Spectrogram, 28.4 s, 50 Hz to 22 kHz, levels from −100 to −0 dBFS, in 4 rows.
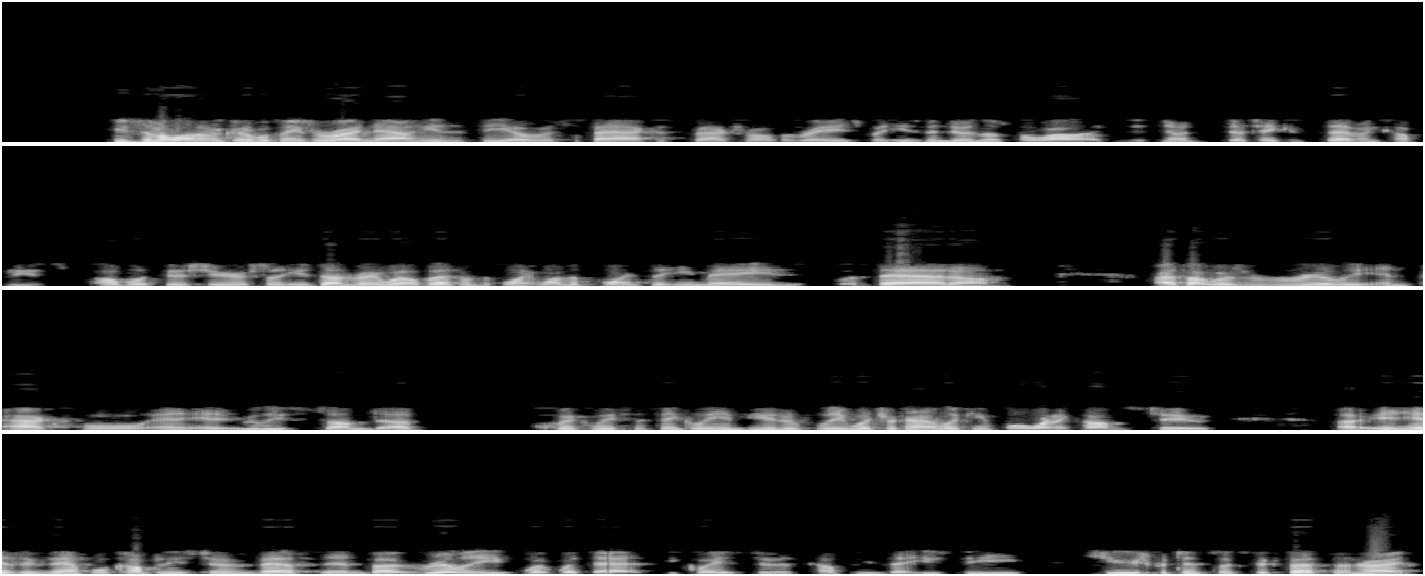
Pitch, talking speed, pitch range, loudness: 140 Hz, 225 wpm, 130-170 Hz, -24 LUFS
